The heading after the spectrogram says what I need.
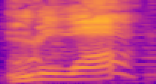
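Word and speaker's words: Ooltewah: ooh this this can only be one way oodawa bingo bango bongo he's on the board we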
